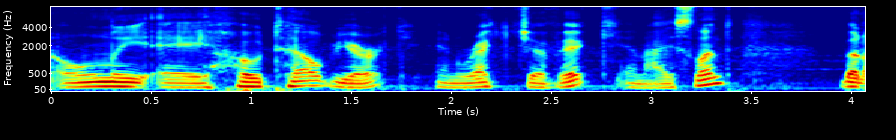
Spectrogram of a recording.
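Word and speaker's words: Björk: I'm here showcasing a recent piece that I did for illustration Friday called bork and berries well I apologize I pronounced that wrong it's buk and berries hopefully you're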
